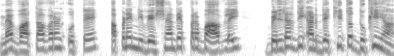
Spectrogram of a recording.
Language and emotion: Punjabi, disgusted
